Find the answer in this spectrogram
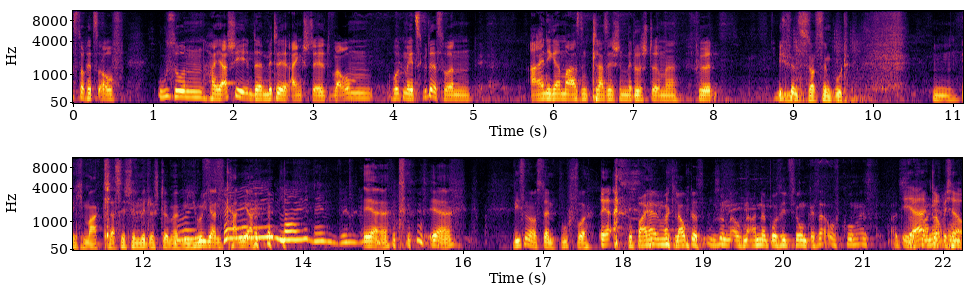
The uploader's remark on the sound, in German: Live in Pegnitz. Damit waren eigentlich schon alle Voraussetzungen für eine Live-Ausgabe von Ka Depp erfüllt.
